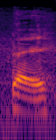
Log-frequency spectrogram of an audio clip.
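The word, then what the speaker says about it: day (δέ): That little word, which is pronounced day, that little word usually is translated into English as but I say to you, okay?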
